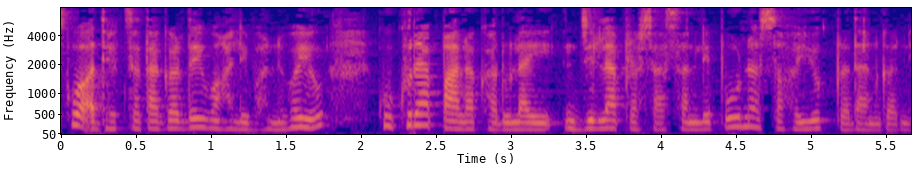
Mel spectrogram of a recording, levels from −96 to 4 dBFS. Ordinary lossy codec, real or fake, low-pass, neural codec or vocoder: none; real; none; none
